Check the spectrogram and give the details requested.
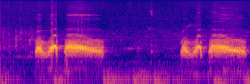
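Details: A caged spotted dove (tekukur) kept as a master bird for training other doves, with a loud, strong voice. It gives two cooing phrases, each a quick double hoot followed by a long, full, level coo, against low rumbling background noise.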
